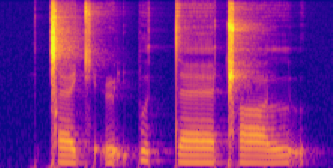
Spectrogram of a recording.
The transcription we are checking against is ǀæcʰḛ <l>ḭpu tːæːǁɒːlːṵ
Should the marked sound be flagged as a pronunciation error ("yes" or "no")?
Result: yes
